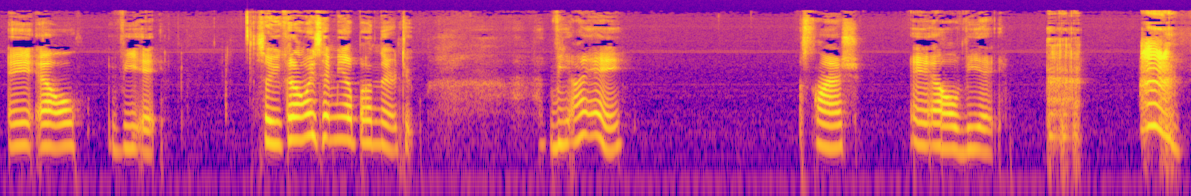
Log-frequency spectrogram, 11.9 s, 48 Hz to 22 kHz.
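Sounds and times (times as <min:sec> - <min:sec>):
speech: 0:00.4 - 0:01.7, 0:02.6 - 0:04.2, 0:05.4 - 0:06.3, 0:08.0 - 0:11.8
person clearing throat: 0:10.4 - 0:11.8.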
